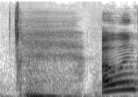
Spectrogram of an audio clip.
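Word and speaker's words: Eoin: It's pronounced like the English version, Owen. Oh, cool. Okay. Owen Colfer has jokingly stated that the movie would be finished 2 years after he died.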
